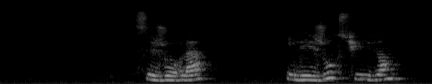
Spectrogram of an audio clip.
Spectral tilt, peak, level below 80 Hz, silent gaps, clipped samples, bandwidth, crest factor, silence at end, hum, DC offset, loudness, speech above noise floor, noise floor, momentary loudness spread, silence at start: -5.5 dB/octave; -22 dBFS; -84 dBFS; none; under 0.1%; 19 kHz; 18 dB; 0.3 s; none; under 0.1%; -37 LUFS; 33 dB; -69 dBFS; 15 LU; 1.35 s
